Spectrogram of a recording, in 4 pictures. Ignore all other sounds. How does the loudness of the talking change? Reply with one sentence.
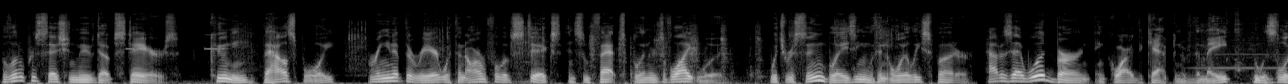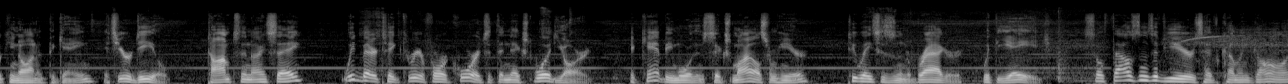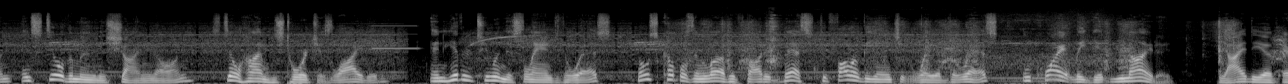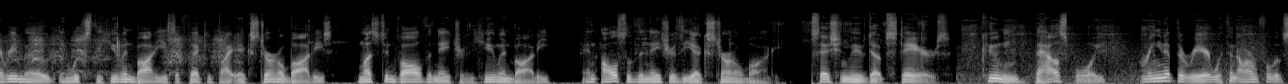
The loudness of the talking stays about the same.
